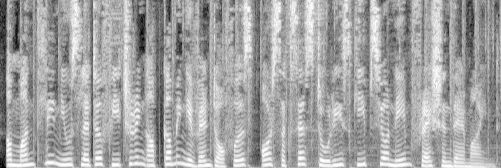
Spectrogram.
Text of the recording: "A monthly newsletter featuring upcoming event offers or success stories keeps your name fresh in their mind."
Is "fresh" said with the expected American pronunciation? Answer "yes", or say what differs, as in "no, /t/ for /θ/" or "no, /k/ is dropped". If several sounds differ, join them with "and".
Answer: yes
